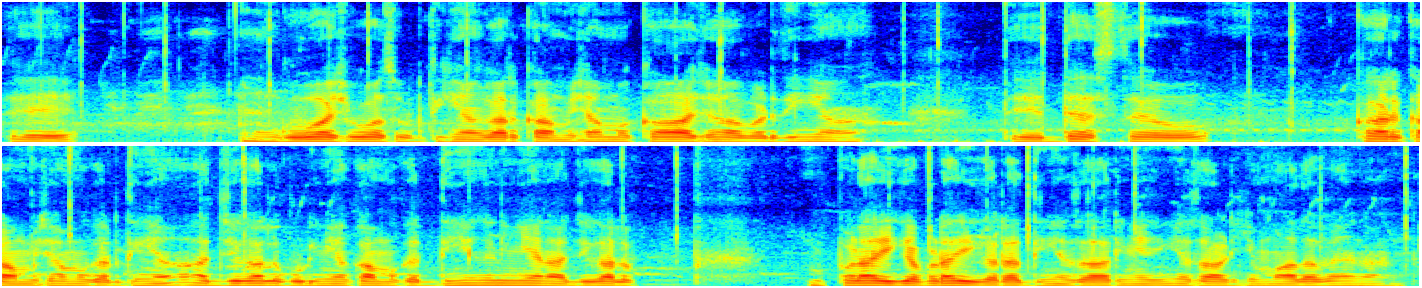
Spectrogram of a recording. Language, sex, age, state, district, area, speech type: Dogri, male, 18-30, Jammu and Kashmir, Udhampur, rural, spontaneous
